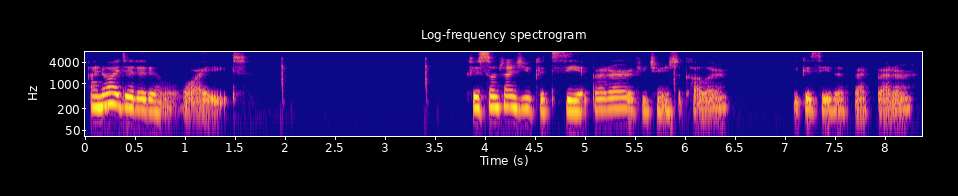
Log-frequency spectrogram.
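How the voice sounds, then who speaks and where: A woman walks through a software tutorial in a relaxed, thinking-aloud way, full of hesitant fillers. Her voice sits at a middle pitch with a noticeable vocal fry, and it drops to soft mutters as she works. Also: moderate pace, long pauses, a little hiss or hum. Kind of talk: screen-recorded tutorial.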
